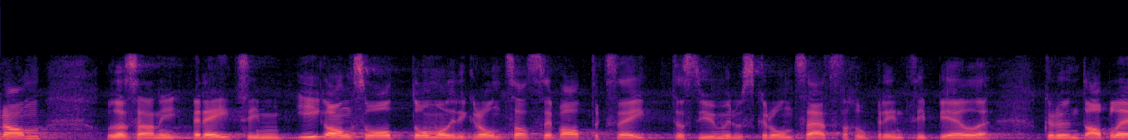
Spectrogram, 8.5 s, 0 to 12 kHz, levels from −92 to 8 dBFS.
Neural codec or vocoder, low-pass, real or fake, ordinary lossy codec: none; 7.2 kHz; real; AAC, 64 kbps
